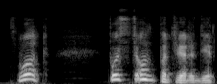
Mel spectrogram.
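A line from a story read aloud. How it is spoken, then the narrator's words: Exclaimed. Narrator (Russian): воскликнул он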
